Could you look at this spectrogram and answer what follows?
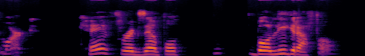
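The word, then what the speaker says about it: bolígrafo: mark okay for example boligrafo so see the emphasis is on the third to last syllable one two three boligrafo simpatico one two three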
